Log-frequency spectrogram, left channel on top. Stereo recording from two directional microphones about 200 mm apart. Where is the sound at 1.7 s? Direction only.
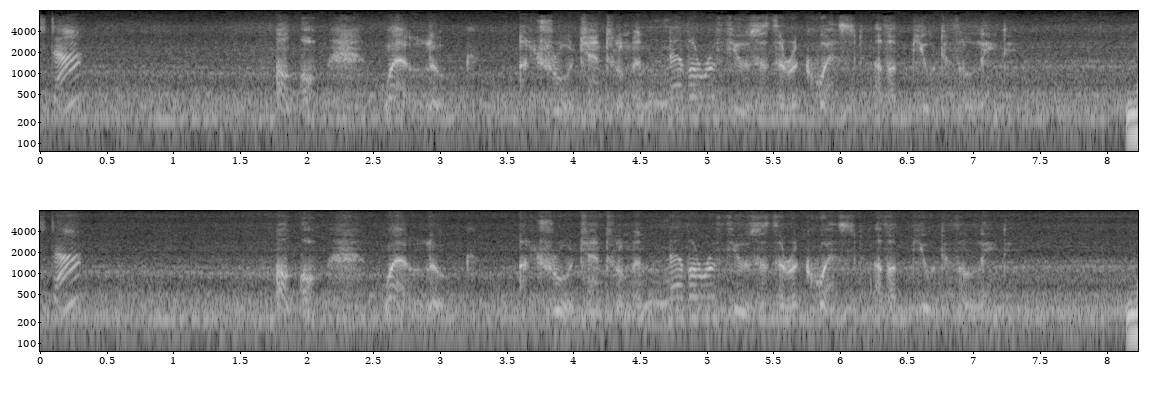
30° right (ahead or behind).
